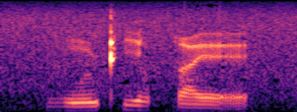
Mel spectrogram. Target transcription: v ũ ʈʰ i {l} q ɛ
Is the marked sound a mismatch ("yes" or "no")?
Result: no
